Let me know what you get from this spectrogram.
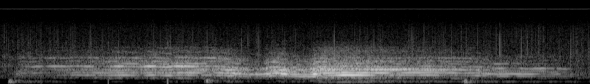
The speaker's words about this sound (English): There it goes. Yes. You know, listening to that old train whistle gives me the feeling you get sitting inside by a fire in the winter when it's snowing outside. Makes what you have seem all the more precious.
